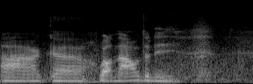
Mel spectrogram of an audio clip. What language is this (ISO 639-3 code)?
cym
